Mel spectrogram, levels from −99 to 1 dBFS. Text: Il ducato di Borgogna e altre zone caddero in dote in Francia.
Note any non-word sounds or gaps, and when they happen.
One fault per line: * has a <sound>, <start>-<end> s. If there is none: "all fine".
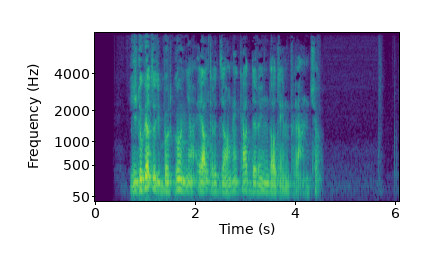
all fine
